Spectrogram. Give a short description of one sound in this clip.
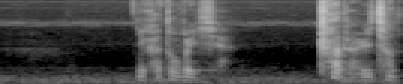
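A young man speaks teasingly.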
